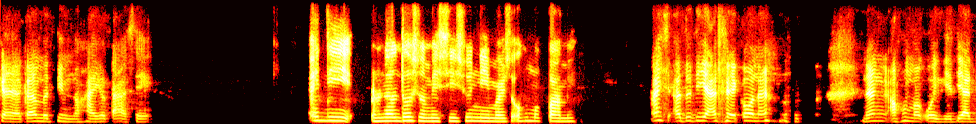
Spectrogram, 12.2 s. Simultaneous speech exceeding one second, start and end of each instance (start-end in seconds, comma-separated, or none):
none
